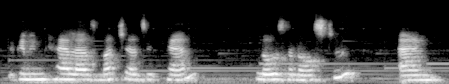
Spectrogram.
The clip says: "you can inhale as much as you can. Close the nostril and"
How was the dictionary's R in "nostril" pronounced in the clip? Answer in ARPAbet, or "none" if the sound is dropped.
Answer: none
